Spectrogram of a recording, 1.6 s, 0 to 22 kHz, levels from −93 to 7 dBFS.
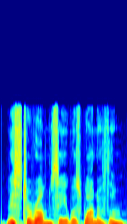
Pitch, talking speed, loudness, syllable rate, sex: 165 Hz, 225 wpm, -16 LUFS, 5.7 syllables/s, female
